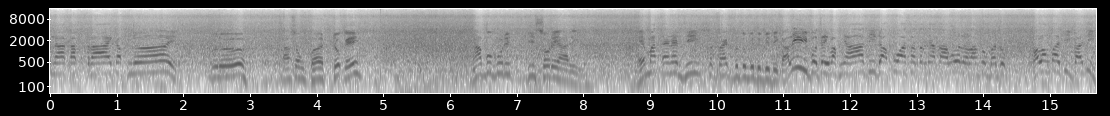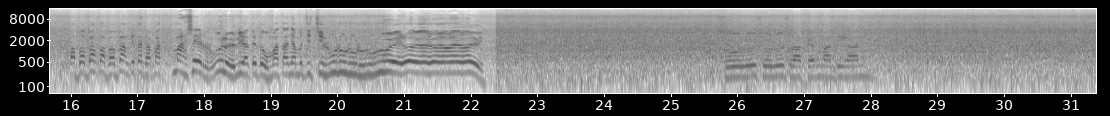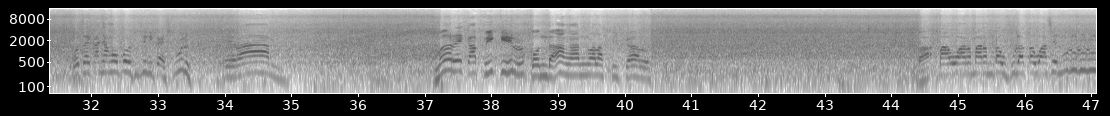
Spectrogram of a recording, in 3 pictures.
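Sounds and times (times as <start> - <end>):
stream rushing over rocks: 0.0 - 47.0.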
